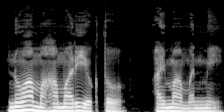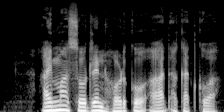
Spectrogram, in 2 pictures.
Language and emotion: Santali, sad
